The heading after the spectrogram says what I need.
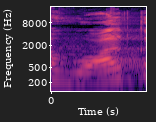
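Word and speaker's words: walk: सो यहाँ पे आपका वॉक नहीं बोलते हो, आप वॉक बोलते हो, तो यहाँ पे एल जो है वो साइलेंट है, सो आपको एल के नीचे अंडरलाइन करनी है।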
